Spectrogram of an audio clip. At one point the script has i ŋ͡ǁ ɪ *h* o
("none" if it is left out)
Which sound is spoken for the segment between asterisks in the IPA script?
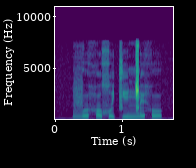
h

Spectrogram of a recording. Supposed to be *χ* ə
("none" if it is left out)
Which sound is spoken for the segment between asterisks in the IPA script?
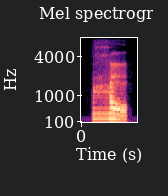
ʁ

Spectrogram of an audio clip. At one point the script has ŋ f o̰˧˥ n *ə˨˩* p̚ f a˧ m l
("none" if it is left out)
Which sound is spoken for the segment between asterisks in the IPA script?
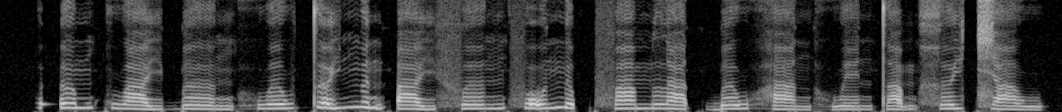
ə˨˩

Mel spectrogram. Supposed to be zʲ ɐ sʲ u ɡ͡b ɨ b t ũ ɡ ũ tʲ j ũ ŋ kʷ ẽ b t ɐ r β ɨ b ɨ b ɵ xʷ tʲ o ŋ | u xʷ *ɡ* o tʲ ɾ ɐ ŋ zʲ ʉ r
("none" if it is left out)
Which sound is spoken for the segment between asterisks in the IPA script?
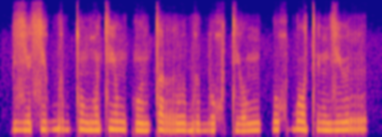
ɓ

